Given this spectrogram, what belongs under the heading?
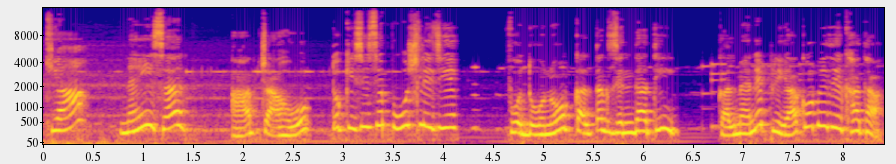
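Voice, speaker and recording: A woman's voice: high voice, sing-song, unhurried, darkish tone, soft background music. A woman voicing a worried, insistent female neighbour in a cartoon horror story. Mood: shocked, insistent. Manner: earnest, insistent.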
